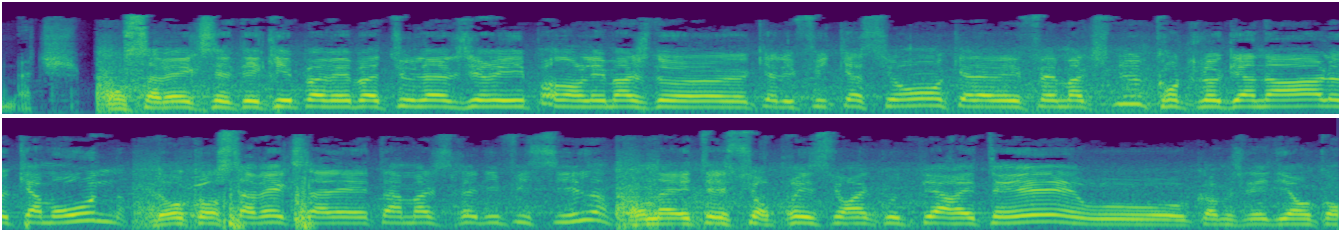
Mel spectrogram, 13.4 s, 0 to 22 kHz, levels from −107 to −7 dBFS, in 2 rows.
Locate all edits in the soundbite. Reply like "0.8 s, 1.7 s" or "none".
none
